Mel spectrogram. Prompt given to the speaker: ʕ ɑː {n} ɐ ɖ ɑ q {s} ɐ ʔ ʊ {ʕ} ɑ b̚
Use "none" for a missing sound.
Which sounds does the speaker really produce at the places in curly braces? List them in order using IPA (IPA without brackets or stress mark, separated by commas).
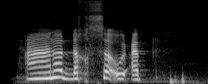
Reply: n, s, ʕ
